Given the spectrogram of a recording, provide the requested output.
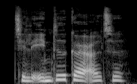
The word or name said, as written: tilintetgørelse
